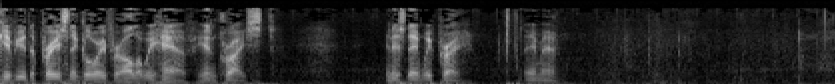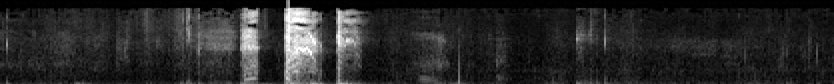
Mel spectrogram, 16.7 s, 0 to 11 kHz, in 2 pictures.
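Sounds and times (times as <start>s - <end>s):
speech: 0.0s - 2.8s, 3.8s - 5.7s
quiet shuffling: 4.8s - 10.6s, 12.1s - 16.6s
soft rustling: 4.9s - 10.6s, 12.1s - 16.6s
person coughing: 10.7s - 12.0s
throat clearing: 10.7s - 13.5s.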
